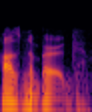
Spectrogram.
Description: (ŏznə-bûrg)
